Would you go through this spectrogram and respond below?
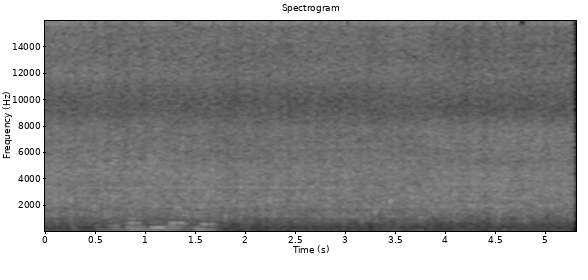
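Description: Food fries in a hot pan with a loud, dense, steady sizzle, and a voice briefly speaks over it near the start.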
